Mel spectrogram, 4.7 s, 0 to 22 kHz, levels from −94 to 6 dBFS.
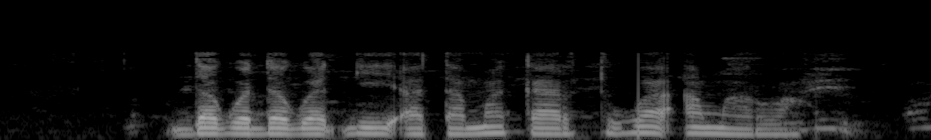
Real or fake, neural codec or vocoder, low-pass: real; none; 5.4 kHz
